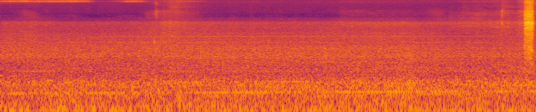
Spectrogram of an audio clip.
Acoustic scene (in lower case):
subway train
